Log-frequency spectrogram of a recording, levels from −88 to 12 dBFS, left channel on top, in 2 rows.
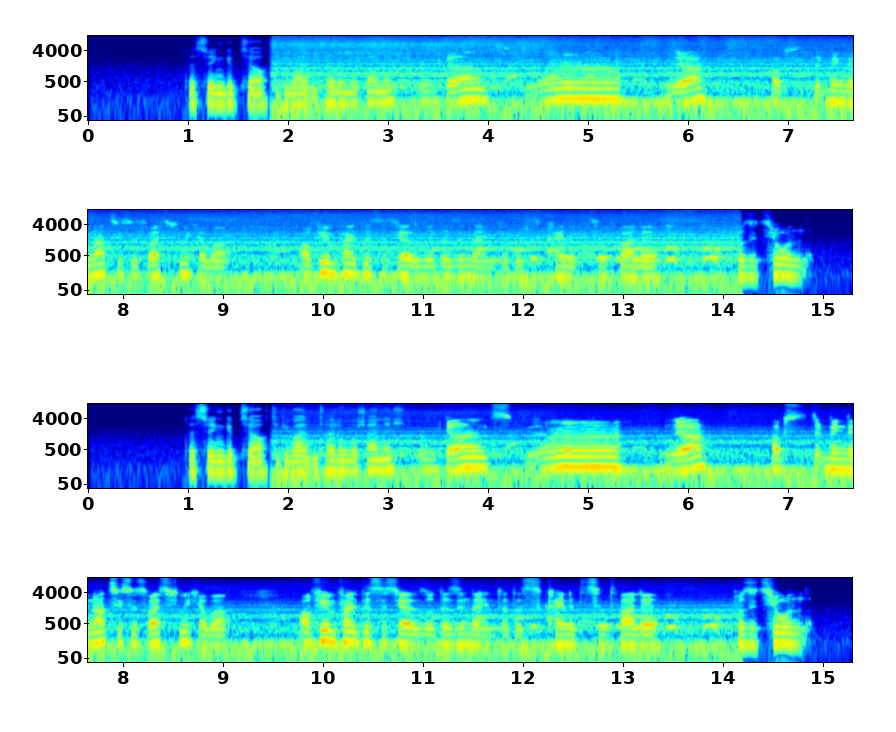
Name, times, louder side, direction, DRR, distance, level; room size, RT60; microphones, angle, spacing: voice 1, 1.0-3.1, right 1 dB, 30° right, 1.2 m, -29 dB
sound 1, 1.8-14.2, left 2 dB, 75° left, 5.8 m, -34 dB
voice 2, 3.3-5.4 5.8-6.3 6.8-9.1 9.4-9.5 9.8-13.4 14.1-14.9, right 3 dB, 60° right, 1.7 m, -27 dB
head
